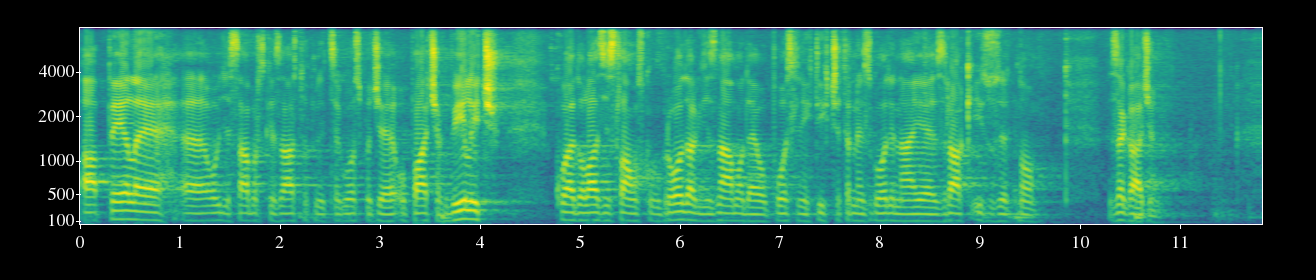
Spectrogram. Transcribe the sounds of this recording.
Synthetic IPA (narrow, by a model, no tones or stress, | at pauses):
apeleo̞ːʋd̪je̞saːbo̞ɾske̞zaːst̪upnit̪se̞ɡo̞spo̞d͡ʑeo̰paːt͡ʃaɡbilit͡ʃ | ko̞jad̪o̞lˠazislˠaonsko̞ɡbɾo̞ːd̪aɡd̪ʲje̞znaːmo̞d̪ajeupʰo̞slʲed̪ɲixt̪iːxt͡ʃe̞t̪rneest̪ɡo̞d̪inaje̞zɾaːkḭzuzet̪no̞ | zaɡaːd͡ʑan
